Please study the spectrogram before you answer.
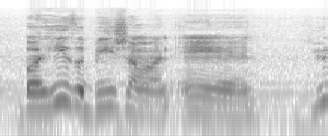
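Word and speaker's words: Bichon Frise: of all he's a Bijon so Bichon frize that's how you say it I think but he's a Bichon and you're not supposed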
